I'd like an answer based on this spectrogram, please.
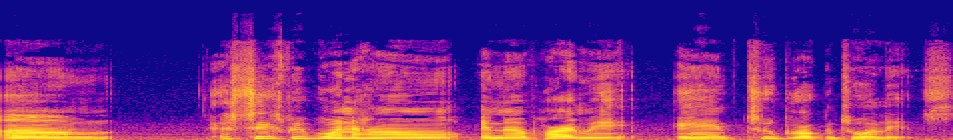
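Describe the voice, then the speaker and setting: This woman's voice sits fairly high and moves at a fairly slow pace with fairly even intonation. The recording is very clean, with a silent background. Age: 20s. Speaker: vlogger. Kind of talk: casual vlog talk.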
